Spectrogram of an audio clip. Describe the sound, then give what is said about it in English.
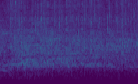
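A crowd claps for the photographers, steadily, a dense and even wash of many hands with no pauses, loud throughout the short burst. “And clap for the photographers.”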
